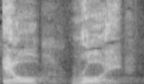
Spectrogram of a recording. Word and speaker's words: El Roi: She gave this name to the Lord who spoke to her, and that name is El Roy. E-L-R-O-I. It's pronounced El Roy.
